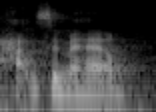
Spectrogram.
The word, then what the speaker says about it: Hatzimihail: The artist is called Theophilus Hatzimihail. Hang on. Hatzimihail. I knew I'd got some syllables around the wrong way. Hatzimihail.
